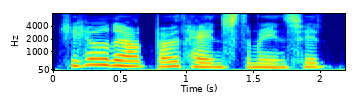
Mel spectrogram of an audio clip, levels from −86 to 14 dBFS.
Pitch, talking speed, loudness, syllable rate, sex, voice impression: 230 Hz, 245 wpm, -14 LUFS, 4.6 syllables/s, female, feminine, middle-aged, slightly relaxed, soft, muffled, calm, reassuring, elegant, slightly modest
